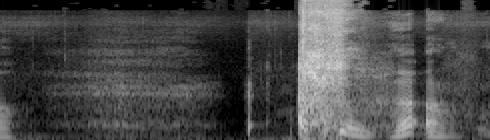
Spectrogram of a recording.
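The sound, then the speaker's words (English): Two sneezes: a loud sneeze bursts out after a brief quiet pause and a sharp intake of breath, trailing into a voiced, wavering tail. “Sneeze break.”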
